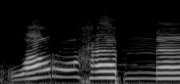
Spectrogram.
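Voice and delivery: warhabna very slow, ro read thick and full; heavy ro. Shown as a demonstration. Teacher drills students on a heavy ro, slow demo.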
